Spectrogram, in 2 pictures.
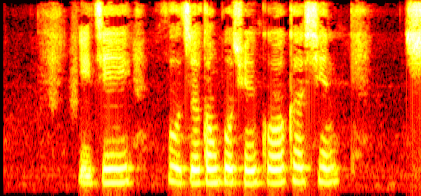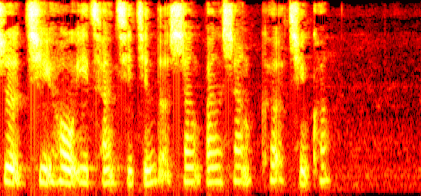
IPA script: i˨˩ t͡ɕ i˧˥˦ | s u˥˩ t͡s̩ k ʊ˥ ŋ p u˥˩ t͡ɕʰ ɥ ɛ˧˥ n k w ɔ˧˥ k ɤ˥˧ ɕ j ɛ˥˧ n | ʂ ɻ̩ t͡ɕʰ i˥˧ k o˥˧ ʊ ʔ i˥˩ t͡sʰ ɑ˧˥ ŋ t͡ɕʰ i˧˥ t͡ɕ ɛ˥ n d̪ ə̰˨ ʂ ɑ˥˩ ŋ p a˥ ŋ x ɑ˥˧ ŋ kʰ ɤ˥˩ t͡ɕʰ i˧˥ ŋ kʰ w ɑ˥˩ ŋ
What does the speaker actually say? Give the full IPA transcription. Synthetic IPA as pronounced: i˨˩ t͡ɕ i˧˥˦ | f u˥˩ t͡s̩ k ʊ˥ ŋ p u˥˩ t͡ɕʰ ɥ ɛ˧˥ n k w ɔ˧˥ k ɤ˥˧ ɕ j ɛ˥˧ n | ʂ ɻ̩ t͡ɕʰ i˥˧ x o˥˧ ʊ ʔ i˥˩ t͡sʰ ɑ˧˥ ŋ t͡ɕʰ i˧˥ t͡ɕ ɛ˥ n d̪ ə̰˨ ʂ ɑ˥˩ ŋ p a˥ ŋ ʂ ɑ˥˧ ŋ kʰ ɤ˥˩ t͡ɕʰ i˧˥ ŋ kʰ w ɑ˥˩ ŋ

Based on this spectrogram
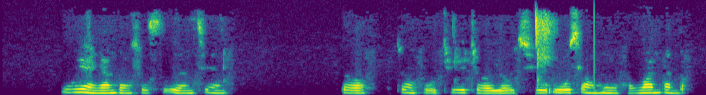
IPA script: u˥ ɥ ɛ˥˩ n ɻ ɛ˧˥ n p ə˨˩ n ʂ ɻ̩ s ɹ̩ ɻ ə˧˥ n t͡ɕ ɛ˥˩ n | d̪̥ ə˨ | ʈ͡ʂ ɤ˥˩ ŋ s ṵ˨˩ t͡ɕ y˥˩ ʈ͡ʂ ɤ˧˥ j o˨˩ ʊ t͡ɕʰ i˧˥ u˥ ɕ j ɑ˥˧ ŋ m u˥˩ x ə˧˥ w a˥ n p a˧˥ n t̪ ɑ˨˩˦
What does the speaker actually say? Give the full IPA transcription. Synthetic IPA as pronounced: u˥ ɥ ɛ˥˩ n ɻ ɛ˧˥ n p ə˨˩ n ʂ ɻ̩ s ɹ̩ ɻ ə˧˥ n t͡ɕ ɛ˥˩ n | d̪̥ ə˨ | ʈ͡ʂ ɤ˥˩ ŋ f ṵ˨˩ t͡ɕ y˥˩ ʈ͡ʂ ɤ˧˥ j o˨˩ ʊ t͡ɕʰ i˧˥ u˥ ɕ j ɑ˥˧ ŋ m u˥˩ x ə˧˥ w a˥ n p a˥˩ n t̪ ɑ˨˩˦

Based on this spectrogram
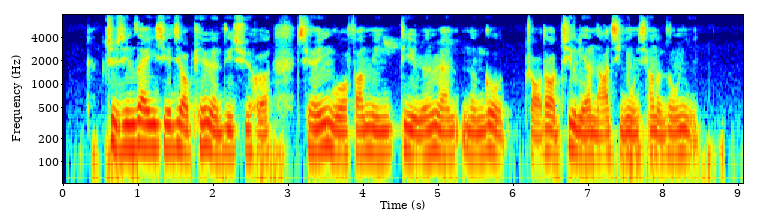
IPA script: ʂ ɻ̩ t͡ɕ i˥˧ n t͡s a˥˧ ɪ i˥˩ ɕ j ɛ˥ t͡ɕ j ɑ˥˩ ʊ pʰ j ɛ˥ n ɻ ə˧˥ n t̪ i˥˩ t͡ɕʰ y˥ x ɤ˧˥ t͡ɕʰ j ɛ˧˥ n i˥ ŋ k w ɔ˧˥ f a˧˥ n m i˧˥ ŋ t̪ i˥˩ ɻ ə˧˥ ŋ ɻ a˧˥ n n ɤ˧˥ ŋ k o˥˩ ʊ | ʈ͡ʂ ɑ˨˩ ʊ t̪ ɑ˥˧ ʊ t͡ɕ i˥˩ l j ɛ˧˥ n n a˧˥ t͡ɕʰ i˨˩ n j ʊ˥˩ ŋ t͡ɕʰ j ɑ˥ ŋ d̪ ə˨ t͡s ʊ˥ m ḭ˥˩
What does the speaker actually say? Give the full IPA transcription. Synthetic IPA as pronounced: ʈ͡ʂ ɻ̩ t͡ɕ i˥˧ n t͡s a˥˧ ɪ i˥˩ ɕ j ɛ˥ t͡ɕ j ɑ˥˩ ʊ pʰ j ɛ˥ n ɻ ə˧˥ n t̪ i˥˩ t͡ɕʰ y˥ x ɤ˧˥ t͡ɕʰ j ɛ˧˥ n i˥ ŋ k w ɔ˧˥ f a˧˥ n m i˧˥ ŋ t̪ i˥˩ ɻ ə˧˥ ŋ ɻ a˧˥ n n ɤ˧˥ ŋ k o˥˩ ʊ | ʈ͡ʂ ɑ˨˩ ʊ t̪ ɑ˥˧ ʊ t͡ɕ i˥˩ l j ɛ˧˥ n n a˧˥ t͡ɕʰ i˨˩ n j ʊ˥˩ ŋ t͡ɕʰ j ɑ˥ ŋ d̪ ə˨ t͡s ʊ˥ ŋ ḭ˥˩

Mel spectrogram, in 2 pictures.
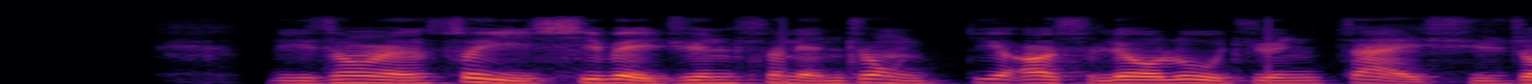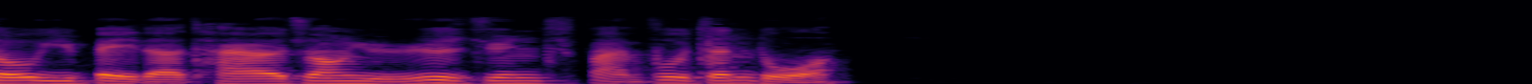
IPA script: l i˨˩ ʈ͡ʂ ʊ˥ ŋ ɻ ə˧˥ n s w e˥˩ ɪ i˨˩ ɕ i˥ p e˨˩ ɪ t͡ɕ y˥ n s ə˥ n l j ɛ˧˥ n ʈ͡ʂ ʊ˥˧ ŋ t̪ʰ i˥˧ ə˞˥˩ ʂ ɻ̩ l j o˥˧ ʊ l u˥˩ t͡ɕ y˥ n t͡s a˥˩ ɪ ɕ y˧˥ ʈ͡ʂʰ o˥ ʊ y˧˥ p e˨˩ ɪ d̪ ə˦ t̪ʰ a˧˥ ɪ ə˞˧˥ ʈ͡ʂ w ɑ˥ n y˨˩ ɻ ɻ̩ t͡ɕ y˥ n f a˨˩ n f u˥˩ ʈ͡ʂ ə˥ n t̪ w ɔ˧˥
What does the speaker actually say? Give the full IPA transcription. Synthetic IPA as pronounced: l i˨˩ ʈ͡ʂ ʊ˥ ŋ ɻ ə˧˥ n s w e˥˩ ɪ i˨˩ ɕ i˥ p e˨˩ ɪ t͡ɕ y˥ n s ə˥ n l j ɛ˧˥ n ʈ͡ʂ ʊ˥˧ ŋ t̪ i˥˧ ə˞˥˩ ʂ ɻ̩ l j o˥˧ ʊ l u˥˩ t͡ɕ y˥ n t͡s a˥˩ ɪ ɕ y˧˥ ʈ͡ʂ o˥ ʊ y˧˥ p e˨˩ ɪ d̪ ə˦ t̪ʰ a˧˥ ɪ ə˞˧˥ ʈ͡ʂ w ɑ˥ ŋ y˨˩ ɻ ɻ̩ t͡ɕ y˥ n f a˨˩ n f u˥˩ ʈ͡ʂ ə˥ n t̪ w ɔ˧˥

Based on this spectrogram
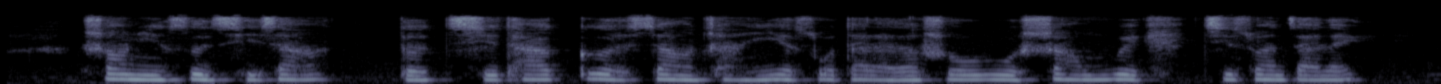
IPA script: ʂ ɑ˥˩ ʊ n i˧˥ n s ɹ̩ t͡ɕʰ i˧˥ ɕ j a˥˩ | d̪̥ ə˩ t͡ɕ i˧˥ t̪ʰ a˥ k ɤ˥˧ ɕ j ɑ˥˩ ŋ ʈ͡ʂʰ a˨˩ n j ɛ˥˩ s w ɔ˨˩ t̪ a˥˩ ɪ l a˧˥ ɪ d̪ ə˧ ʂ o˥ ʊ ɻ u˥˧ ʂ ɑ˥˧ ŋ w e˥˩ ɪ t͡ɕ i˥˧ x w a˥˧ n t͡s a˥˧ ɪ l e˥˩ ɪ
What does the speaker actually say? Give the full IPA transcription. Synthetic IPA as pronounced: ʂ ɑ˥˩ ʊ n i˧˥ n s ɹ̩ t͡ɕʰ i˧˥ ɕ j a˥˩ | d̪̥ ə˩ t͡ɕʰ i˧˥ t̪ʰ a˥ k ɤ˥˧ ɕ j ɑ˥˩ ŋ ʈ͡ʂʰ a˨˩ n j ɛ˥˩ s w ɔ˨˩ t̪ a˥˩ ɪ l a˧˥ ɪ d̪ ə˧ ʂ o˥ ʊ ɻ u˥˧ ʂ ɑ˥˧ ŋ w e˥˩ ɪ t͡ɕ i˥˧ s w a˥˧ n t͡s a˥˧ ɪ l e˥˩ ɪ

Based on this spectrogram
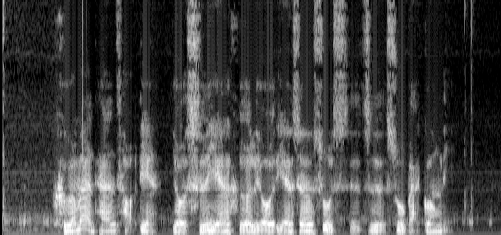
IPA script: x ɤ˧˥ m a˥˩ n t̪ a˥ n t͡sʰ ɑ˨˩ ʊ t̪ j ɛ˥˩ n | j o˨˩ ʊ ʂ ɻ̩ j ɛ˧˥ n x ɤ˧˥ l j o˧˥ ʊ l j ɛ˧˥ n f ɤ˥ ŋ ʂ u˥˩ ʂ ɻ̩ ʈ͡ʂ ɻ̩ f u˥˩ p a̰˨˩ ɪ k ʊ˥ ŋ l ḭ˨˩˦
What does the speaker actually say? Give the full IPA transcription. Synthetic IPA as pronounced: x ɤ˧˥ m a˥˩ n t̪ʰ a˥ n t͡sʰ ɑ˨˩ ʊ t̪ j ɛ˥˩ n | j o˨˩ ʊ ʂ ɻ̩ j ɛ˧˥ n x ɤ˧˥ l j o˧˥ ʊ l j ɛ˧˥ n ʂ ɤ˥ ŋ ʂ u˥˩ ʂ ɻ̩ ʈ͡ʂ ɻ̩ ʂ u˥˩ p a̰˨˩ ɪ k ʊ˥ ŋ l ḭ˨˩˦

